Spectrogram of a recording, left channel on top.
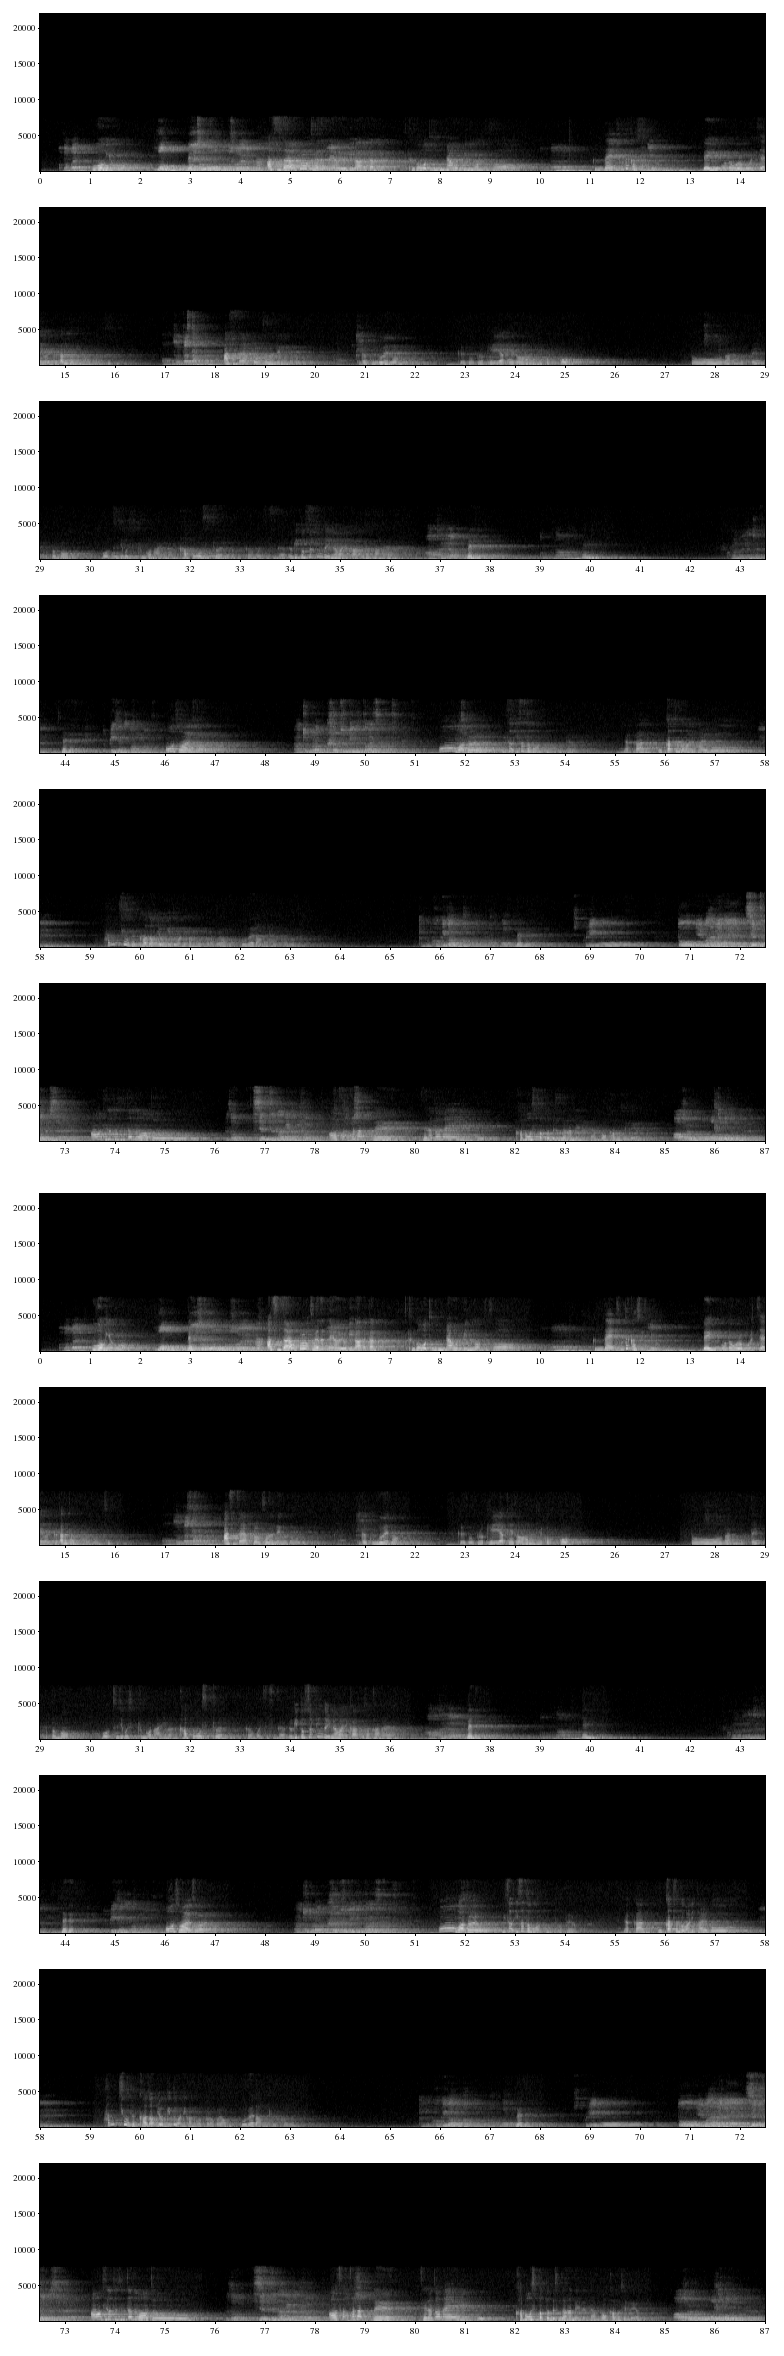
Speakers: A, on the left (about 35°); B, on the right (about 65°).
A: 어떤 거요?
B: 우엉이요, 우엉.
A: 우엉?
B: 네.
A: 네, 저 우엉, 우엉 좋아해요.
B: 아, 진짜요? 그럼 잘 됐네요.
A: 네.
B: 여기가 약간 그- 그거 전략으로 미는 것 같아서.
A: 어,
B: 근데 선택할 수
A: 우엉이,
B: 있대요.
A: 우엉이.
B: 냉우동으로 먹을지 아니면 그 따뜻한 우동으로 먹을지.
A: 어, 저는 따뜻한 걸로.
B: 아, 진짜요? 그럼 저는 냉우동으로.
A: 어, 오케이.
B: 그러니까 궁금해서.
A: 음,
B: 그래서 그렇게 예약해서 하면 될 것 같고. 또
A: 그-
B: 다른 것들? 어떤 거 뭐 드시고 싶은 거나 아니면 가보고 싶은 그런 거 있으신가요? 여기 또 쇼핑도 유명하니까 오사카는
A: 아, 그래요?
B: 네네.
A: 오, 그렇구나.
B: 네.
A: 그러면은 저는
B: 네네.
A: 쇼핑센터도 한번,
B: 오, 좋아요, 좋아요.
A: 아, 좀 뭐랄까, 큰 쇼핑센터가 있을 것 같은데.
B: 오,
A: 그렇지
B: 맞아요.
A: 않을까?
B: 있었, 있었던 것 같 같아요.
A: 어,
B: 약간
A: 어.
B: 옷 같은 거 많이 팔고,
A: 네.
B: 한큐 백화점? 여기도 많이 가는 것 같더라고요. 우메다
A: 어,
B: 한큐 백화점.
A: 오케이, 그럼 거기도 한번 가보는 걸로 하고.
B: 네네.
A: 그리고 또 일본 하면은 디저트가 맛있잖아요.
B: 아, 디저트 진짜 좋아하죠.
A: 그래서 디저트 가게도 한번
B: 아, 차,
A: 봐보시
B: 찾아, 네. 제가 전에 그, 가보고 싶었던데 저장한 데 있는데 한번 가보실래요?
A: 아, 좋아요. 뭐 어떤 거 파는 거예요?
